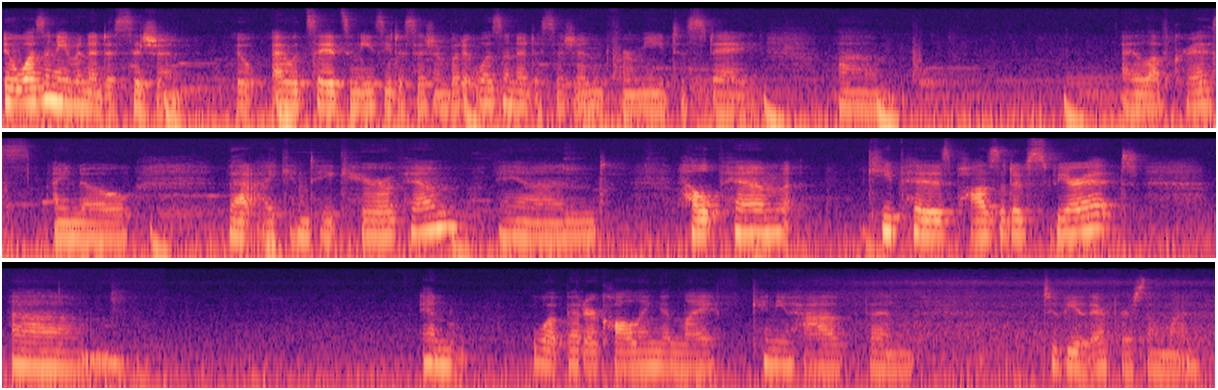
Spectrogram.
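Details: Adult woman speaking; normal speech.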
